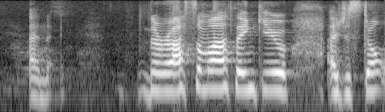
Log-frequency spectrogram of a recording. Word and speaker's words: Narasimhan: Her last name starts with the letter N, and Narasama, thank you. I just don't want to mess up the pronunciation, but with her lab, we have actually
